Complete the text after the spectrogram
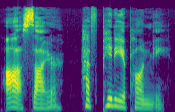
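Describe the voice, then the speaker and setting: A man's voice: high voice, fairly even intonation, a little slow, dry recording, clean studio sound, voice pushed up. A woman voicing a desperate male prisoner, begging the king for mercy in tearful pleas. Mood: pleading.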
